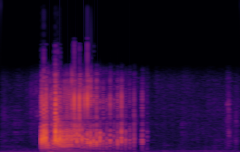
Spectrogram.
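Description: Fake wet fart from "The Sharter" fart-noise toy: one sudden, sputtering blast of about a second that fades out.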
